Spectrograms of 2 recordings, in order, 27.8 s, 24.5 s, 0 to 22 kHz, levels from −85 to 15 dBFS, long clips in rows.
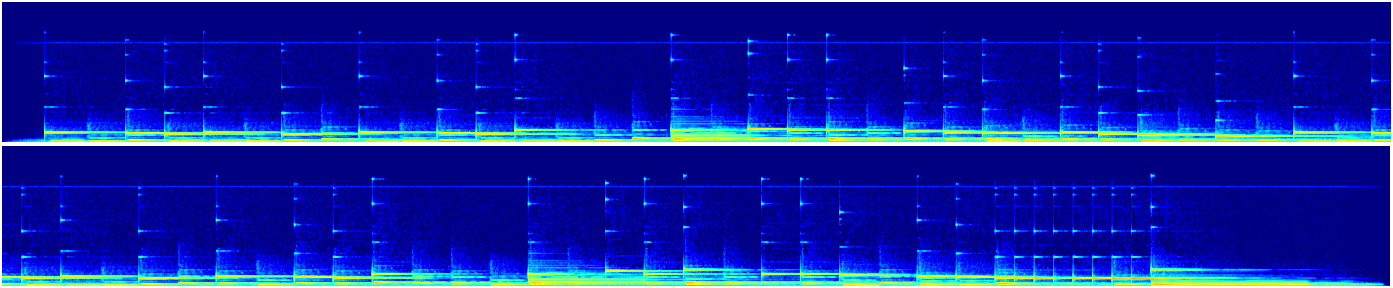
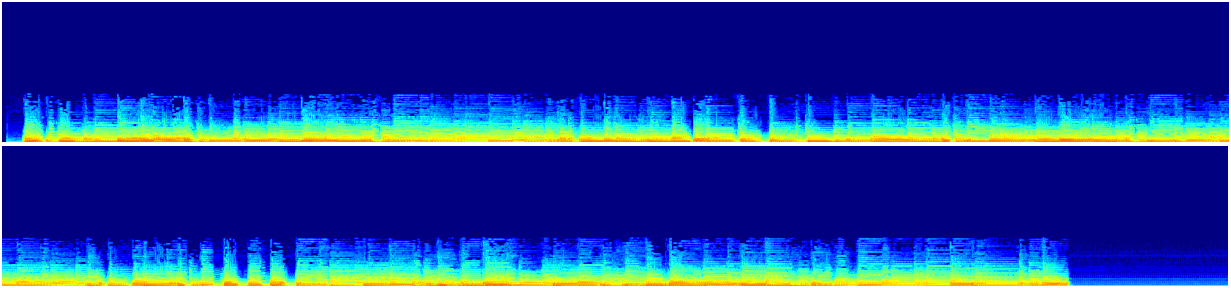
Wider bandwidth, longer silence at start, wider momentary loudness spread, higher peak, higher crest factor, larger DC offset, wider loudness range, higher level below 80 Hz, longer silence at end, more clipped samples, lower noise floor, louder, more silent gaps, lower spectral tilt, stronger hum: first, 17 kHz vs 6.8 kHz; first, 0.4 s vs 0.2 s; about the same, 7 LU vs 5 LU; second, -6 dBFS vs 0 dBFS; first, 16 dB vs 10 dB; neither; about the same, 4 LU vs 3 LU; second, -48 dBFS vs -30 dBFS; second, 0.2 s vs 1.55 s; neither; second, -43 dBFS vs -47 dBFS; second, -22 LUFS vs -12 LUFS; neither; second, -8 dB/octave vs -10 dB/octave; first, 50 Hz at -50 dBFS vs none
